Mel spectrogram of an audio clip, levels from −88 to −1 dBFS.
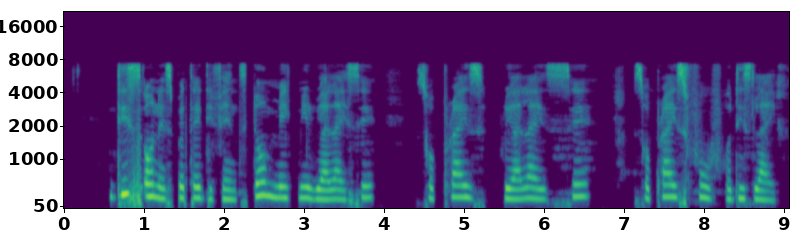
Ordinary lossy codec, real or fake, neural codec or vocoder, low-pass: none; real; none; 7.2 kHz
